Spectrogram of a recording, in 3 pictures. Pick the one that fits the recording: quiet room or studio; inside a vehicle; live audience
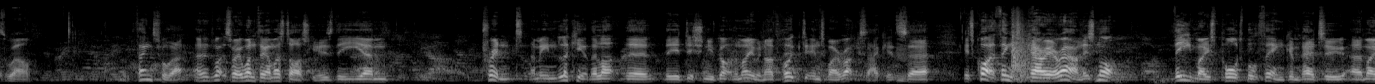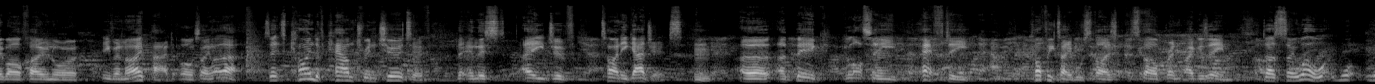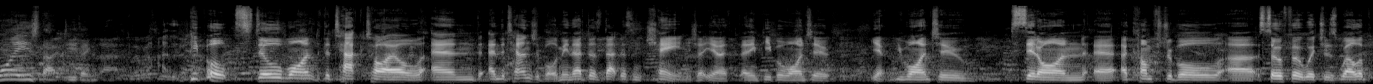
live audience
